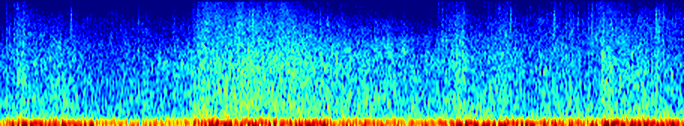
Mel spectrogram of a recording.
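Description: Meteor explosions in the video game Magicka: a loud, continuous rumbling roar of overlapping blasts and booms that swells slightly midway and holds steady throughout.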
